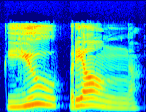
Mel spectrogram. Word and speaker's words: 유령: Ici, la lettre L, il faut rouler. Pourquoi? Parce que devant lui, à la première syllabe, tout en bas, il n'y a pas d'autre L. Quand la lettre L est tout en haut et que cette lettre n'est pas suivie par une autre L, ça se prononce R.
